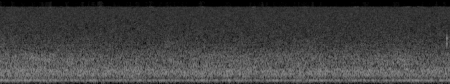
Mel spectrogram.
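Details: Steady broadband hiss with a low mechanical hum throughout, like engine or fan noise, and no animal calls.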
